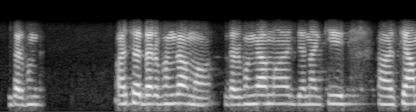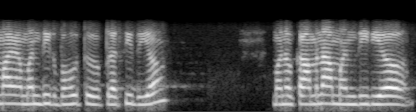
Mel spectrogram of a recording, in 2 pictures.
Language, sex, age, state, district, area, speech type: Maithili, female, 18-30, Bihar, Darbhanga, rural, conversation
